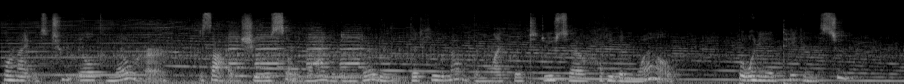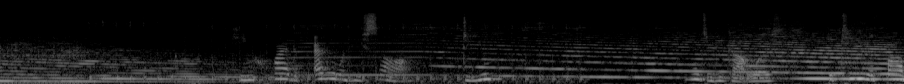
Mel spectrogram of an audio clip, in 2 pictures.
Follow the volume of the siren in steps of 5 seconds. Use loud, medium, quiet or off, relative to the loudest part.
loud, loud, medium, loud.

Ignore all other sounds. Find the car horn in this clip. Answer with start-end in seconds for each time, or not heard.
2.2-3.7.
